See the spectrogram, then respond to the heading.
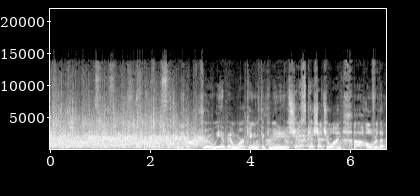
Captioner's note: some Applause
